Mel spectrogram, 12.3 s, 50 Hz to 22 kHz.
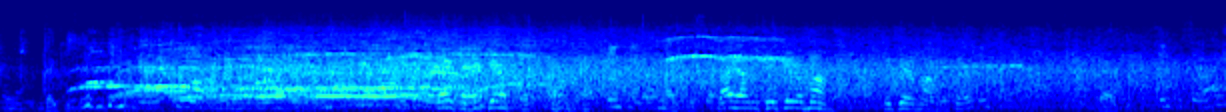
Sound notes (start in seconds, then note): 0.7 laughter; 8.7 applause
